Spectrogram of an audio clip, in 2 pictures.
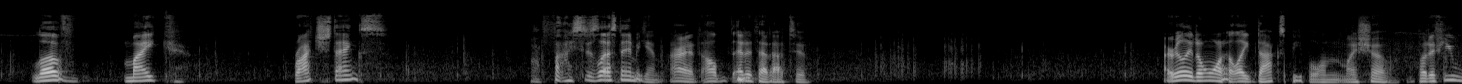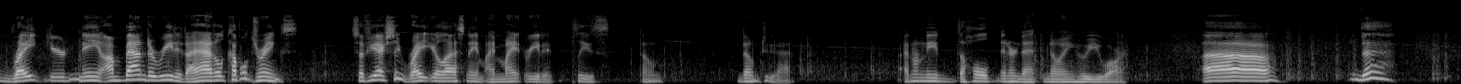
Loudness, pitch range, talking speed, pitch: -25 LUFS, 130-185 Hz, 150 wpm, 155 Hz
